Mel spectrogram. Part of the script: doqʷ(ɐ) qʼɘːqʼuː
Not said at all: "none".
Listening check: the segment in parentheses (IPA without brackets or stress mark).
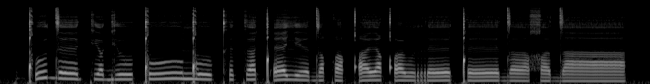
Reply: ɐ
